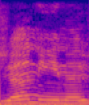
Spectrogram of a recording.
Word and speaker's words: Gianina: Janina.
